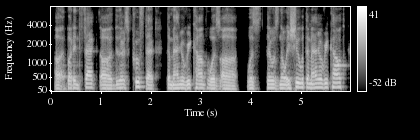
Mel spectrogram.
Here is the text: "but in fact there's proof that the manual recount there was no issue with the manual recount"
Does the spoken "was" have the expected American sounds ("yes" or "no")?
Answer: yes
